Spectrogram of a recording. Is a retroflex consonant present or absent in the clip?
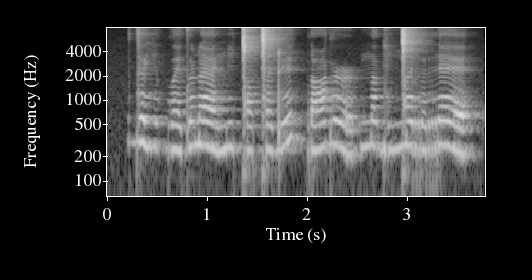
present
